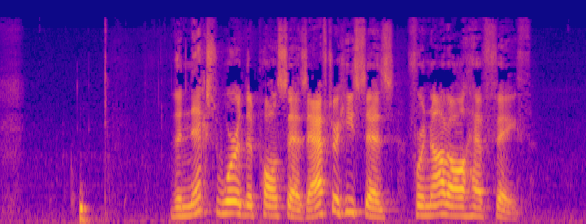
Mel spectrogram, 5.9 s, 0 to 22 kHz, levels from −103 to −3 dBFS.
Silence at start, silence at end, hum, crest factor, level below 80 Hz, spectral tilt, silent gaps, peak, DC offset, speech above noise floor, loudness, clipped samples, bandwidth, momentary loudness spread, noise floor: 0.8 s; 0.65 s; none; 22 dB; -56 dBFS; -4 dB/octave; none; -2 dBFS; under 0.1%; 37 dB; -22 LUFS; under 0.1%; 15.5 kHz; 11 LU; -59 dBFS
